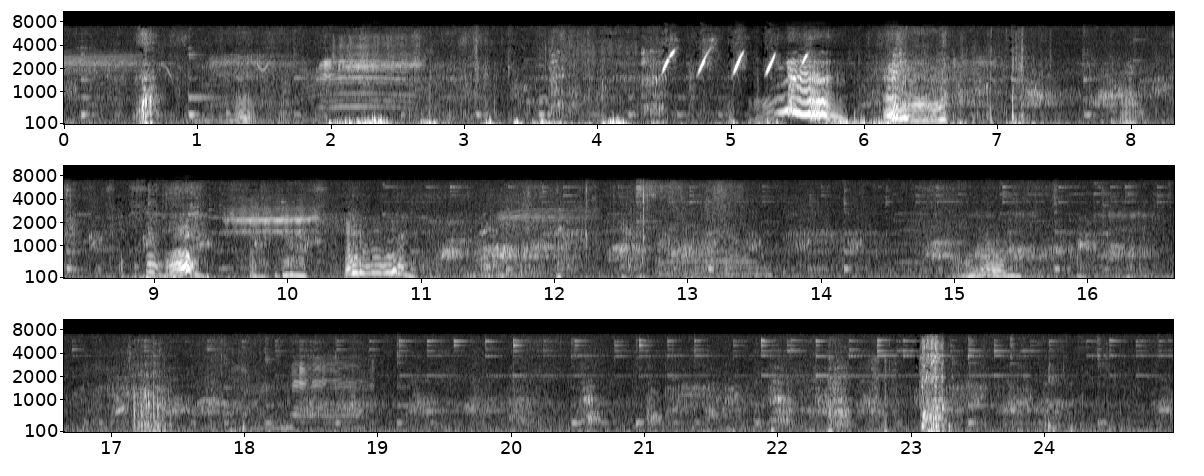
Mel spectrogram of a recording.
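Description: A large flock of sheep bleating, many calls of different pitches overlapping, thickest and loudest in the first several seconds.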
